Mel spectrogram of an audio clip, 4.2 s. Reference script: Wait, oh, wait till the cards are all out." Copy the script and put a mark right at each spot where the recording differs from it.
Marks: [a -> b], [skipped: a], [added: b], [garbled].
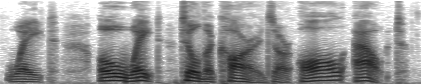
Wait, oh, wait till the cards are all out."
